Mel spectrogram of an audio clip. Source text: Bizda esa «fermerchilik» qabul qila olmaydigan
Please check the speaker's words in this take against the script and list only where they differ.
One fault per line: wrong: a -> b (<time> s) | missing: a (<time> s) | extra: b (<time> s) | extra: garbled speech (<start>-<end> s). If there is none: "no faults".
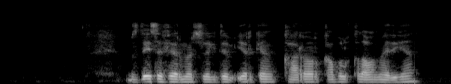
extra: deb erkin qaror (2.2 s)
